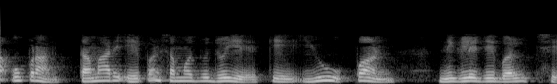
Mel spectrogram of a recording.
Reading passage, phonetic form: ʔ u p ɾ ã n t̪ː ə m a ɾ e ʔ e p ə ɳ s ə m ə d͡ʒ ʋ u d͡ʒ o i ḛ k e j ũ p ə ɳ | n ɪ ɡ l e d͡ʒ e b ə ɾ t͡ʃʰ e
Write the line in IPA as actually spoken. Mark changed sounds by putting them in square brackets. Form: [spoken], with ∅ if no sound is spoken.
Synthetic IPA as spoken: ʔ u p ɾ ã n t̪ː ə m a ɾ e ʔ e p ə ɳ s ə m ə d͡ʒ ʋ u d͡ʒ o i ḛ k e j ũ p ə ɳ | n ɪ ɡ l e d͡ʒ e b ə [l] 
